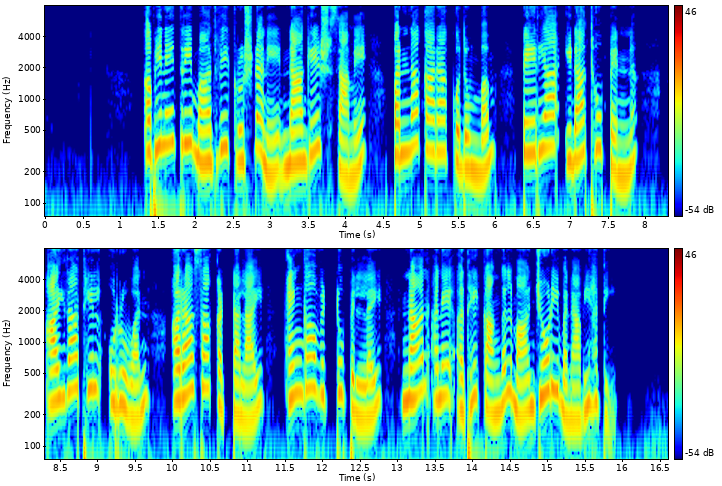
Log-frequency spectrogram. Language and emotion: Gujarati, neutral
